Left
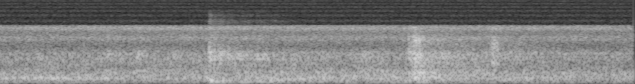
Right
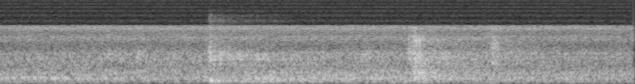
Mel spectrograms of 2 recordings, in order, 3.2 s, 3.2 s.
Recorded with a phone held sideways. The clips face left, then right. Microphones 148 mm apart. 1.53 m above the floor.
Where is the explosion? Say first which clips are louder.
Right 2 dB; 5° right (ahead or behind), 1.4 m.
